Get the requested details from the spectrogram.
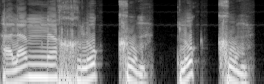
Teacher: Alam nakhluqkum, luqkum, ya, langsung masuk kepada huruf kafnya, qafnya melebur secara sempurna, seperti tidak ada qaf lagi, tapi ada dibaca seperti double kaf di situ, ya, atau dua huruf kaf. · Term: idgham kamil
